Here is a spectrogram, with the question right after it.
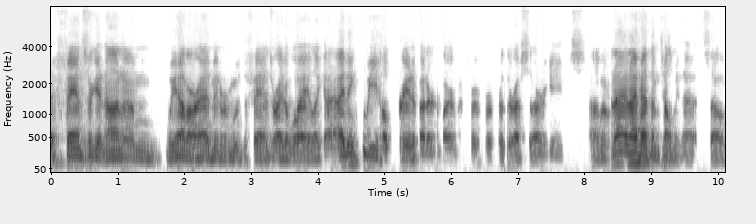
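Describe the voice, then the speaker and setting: A man with a very deep, low voice and an American accent, talking at a fairly quick pace with big swings in loudness over background music. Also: ordinary pitch variation, hardly any pauses. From US Northeast (Rochester, New York). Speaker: basketball coach. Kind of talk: interview.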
